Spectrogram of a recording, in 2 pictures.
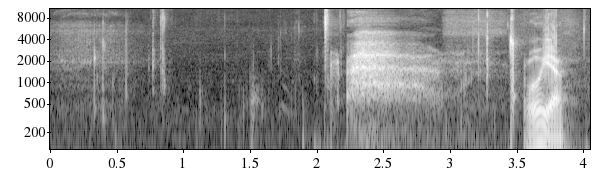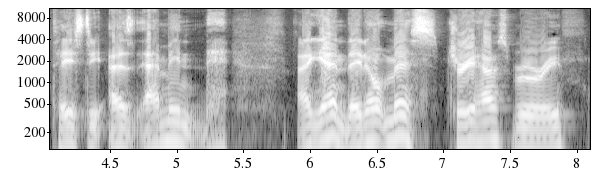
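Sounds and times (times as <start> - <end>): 
mouth clicks: 0.3 - 2.3, 3.0 - 3.6
speech: 3.6 - 8.0.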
